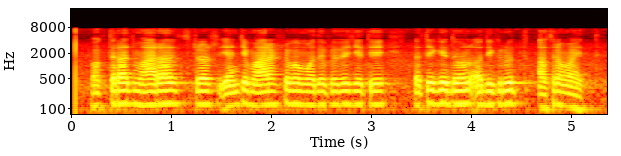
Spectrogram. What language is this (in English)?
Marathi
